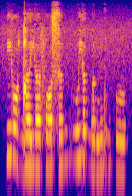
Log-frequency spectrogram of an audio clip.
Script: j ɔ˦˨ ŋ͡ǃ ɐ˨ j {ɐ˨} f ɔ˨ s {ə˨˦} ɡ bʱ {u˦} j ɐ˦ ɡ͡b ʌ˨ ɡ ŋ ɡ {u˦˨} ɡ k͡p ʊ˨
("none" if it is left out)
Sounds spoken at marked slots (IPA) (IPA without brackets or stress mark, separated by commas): ɐ˨, ə˨˦, u˦, u˧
